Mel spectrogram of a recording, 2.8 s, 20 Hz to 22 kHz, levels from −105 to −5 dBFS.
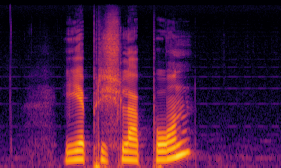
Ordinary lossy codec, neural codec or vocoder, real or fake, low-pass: none; none; real; 19.8 kHz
